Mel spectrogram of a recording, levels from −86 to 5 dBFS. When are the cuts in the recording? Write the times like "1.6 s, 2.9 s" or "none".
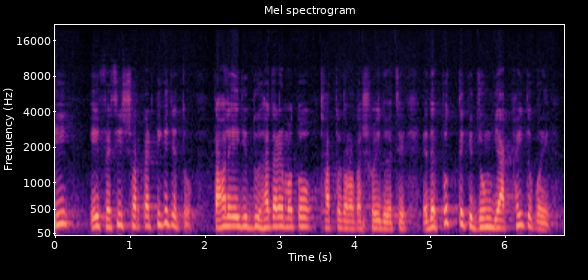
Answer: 3.5 s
